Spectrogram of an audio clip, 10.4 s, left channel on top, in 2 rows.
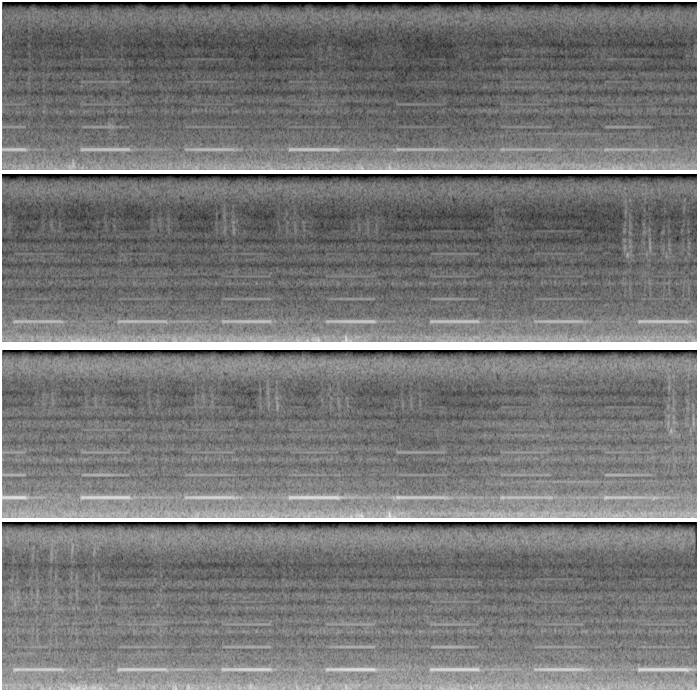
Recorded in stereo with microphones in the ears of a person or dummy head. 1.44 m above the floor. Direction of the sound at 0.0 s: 20° right (ahead or behind).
